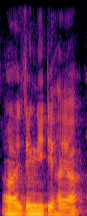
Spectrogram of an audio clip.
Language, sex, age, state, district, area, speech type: Bodo, male, 45-60, Assam, Kokrajhar, rural, spontaneous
